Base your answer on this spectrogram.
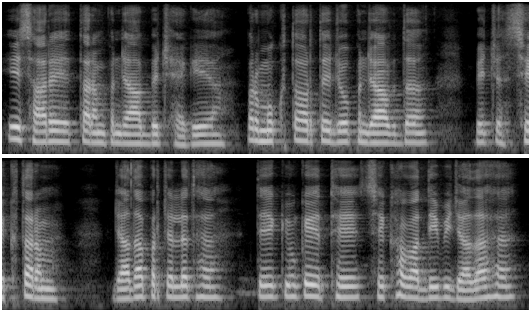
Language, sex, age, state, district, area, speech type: Punjabi, male, 30-45, Punjab, Rupnagar, urban, spontaneous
